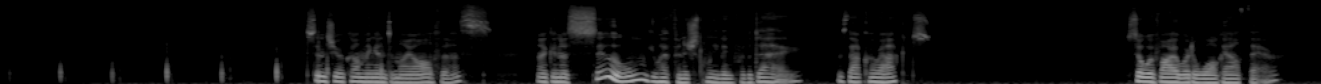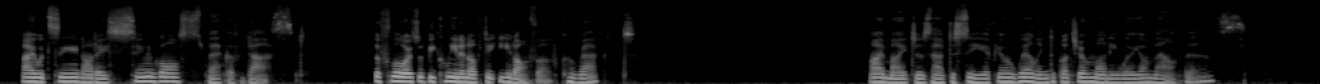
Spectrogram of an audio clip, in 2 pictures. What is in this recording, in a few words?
SFX Wet Noises; A Puppy Maid's Inspection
